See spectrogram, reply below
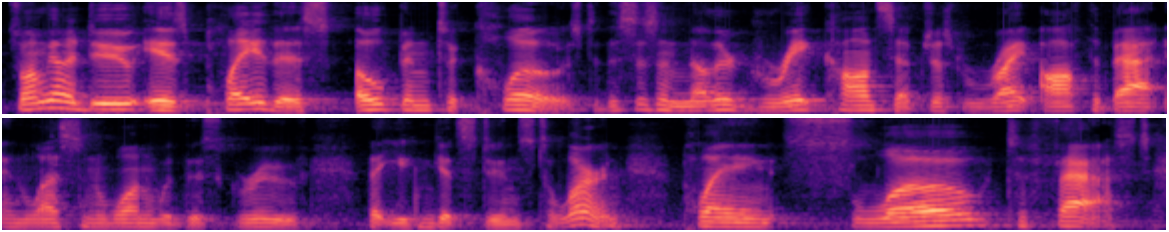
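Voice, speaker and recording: A man teaching drums, explaining a beginner beat and counting aloud with a steady, patient manner, often checking in with "right?". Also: fairly low pitch, moderate pace, hardly any pauses. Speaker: drum teacher. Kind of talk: instructional demonstration. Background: drum kit playing.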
